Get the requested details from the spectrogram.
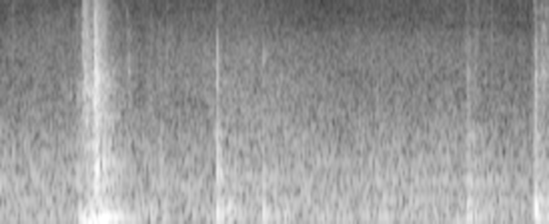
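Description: A door clicks open.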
